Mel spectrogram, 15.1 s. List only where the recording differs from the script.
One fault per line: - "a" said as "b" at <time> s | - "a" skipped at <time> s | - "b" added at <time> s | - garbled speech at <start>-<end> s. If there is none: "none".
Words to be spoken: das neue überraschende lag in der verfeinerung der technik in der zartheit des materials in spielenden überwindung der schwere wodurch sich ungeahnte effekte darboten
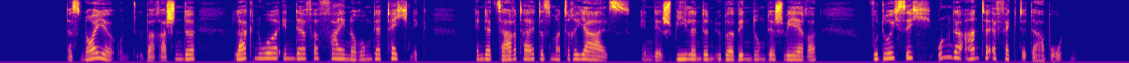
- "und" added at 1.5 s
- "nur" added at 3.4 s
- "der" added at 8.7 s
